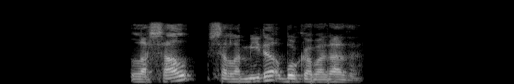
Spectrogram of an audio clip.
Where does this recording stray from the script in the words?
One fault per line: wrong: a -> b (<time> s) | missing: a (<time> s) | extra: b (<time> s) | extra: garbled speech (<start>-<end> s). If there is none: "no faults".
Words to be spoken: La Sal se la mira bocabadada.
no faults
